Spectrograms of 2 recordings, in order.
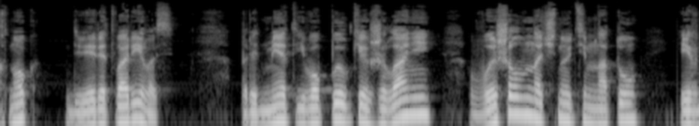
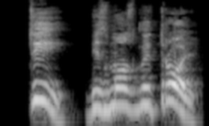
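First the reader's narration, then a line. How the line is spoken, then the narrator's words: Angry bark. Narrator (Russian): рявкнула она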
